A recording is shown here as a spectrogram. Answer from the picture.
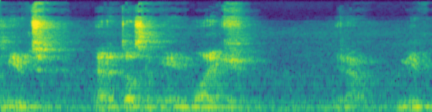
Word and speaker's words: mut: So today my talk's going to be about misunderstood mute. I pronounce it mute. I don't know if it's. I've heard some people say mut. I pronounce it mute, and it doesn't mean mute the audio.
